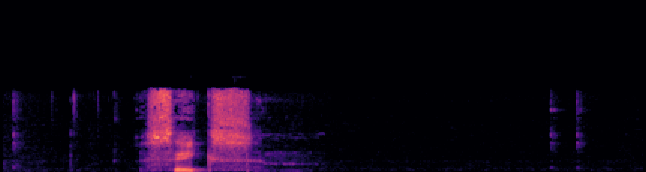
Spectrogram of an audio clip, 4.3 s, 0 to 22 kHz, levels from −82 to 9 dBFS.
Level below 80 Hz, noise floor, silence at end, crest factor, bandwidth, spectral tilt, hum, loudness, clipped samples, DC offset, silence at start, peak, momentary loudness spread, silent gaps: -78 dBFS; -71 dBFS; 2.6 s; 24 dB; 11.5 kHz; -0.5 dB/octave; none; -18 LUFS; under 0.1%; under 0.1%; 1 s; -4 dBFS; 7 LU; none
